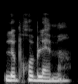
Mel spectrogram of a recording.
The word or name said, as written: probleme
